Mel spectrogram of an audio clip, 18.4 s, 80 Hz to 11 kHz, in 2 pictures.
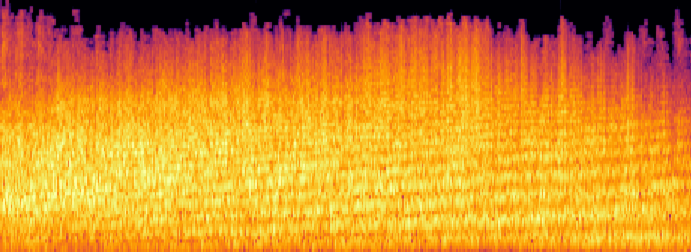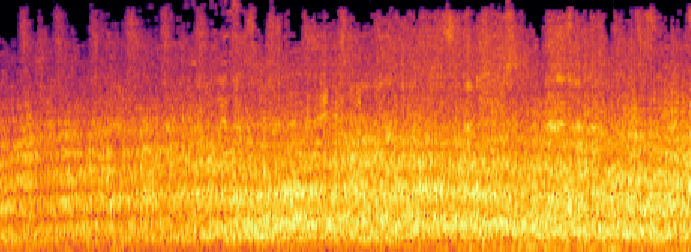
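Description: CF-188 Hornet fighter jet's twin General Electric F404 turbofans running in afterburner, a loud continuous roar as the jet manoeuvres overhead. A phasing sweep rises through the first half, then the roar dips briefly about ten seconds in and swells again.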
